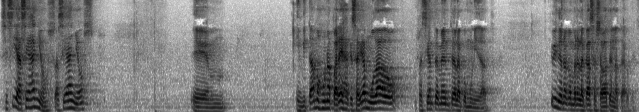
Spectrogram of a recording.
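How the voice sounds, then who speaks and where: A man giving a Torah talk as a lively story. He acts out the people in it, slips into English phrases and Hebrew terms, and closes with toasts. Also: on the high side, moderate pace, long pauses. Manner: ends with toasts. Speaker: Torah speaker. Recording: roomy echo.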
